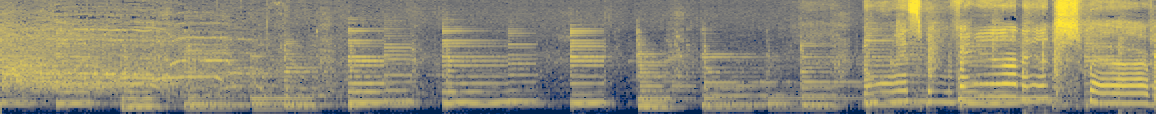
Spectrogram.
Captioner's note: crowd cheering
